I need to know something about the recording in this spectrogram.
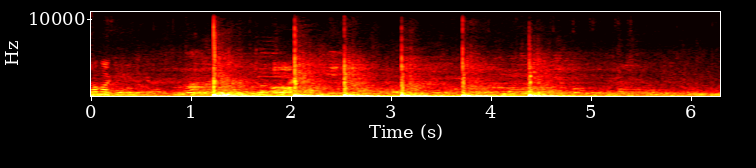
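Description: A basketball dribbled on a hardwood gym floor, six bounces a little over half a second apart, as a player readies a free throw, each bounce ringing briefly in the hall.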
